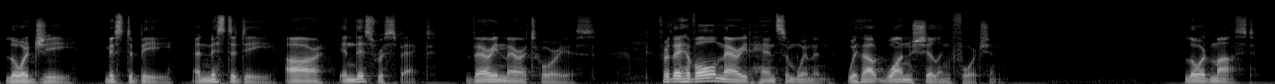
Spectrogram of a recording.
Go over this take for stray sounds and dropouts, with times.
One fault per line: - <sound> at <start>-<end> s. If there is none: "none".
none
